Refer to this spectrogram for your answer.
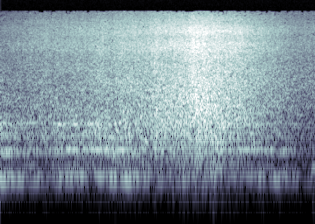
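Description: Ocean waves breaking on a shore, a steady hiss of surf that swells to a peak and then recedes, with no voices.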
